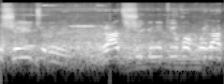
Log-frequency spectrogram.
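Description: A man speaking, with street traffic driving past behind him.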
